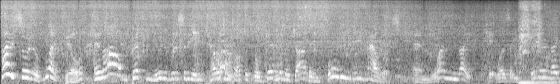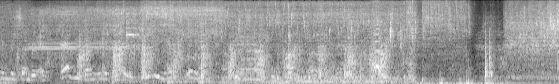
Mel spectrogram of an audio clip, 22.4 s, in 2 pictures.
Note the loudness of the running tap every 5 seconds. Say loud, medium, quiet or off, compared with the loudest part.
loud, medium, medium, loud, loud.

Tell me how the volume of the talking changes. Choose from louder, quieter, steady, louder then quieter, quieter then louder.
quieter.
